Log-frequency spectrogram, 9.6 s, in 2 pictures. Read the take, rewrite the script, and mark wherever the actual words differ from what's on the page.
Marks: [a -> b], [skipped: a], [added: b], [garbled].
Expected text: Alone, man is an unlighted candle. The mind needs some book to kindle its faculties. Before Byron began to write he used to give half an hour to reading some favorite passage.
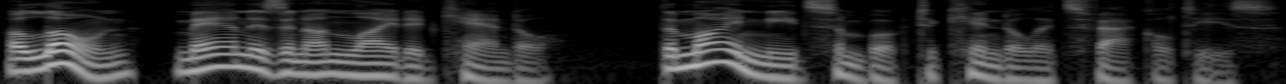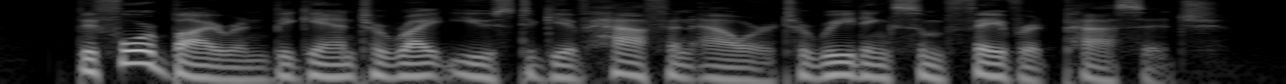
Alone, man is an unlighted candle. The mind needs some book to kindle its faculties. Before Byron began to write [skipped: he] used to give half an hour to reading some favorite passage.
